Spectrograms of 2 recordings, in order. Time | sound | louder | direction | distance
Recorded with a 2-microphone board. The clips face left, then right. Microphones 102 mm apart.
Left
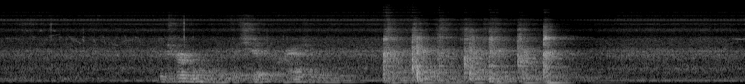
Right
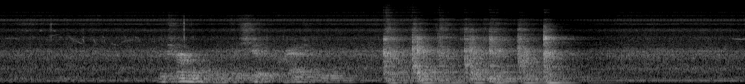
1.6 | a man speaking | even | 10° right (ahead or behind) | 1.5 m
3.8 | running footsteps | left 2 dB | 55° left (ahead or behind) | 1.1 m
